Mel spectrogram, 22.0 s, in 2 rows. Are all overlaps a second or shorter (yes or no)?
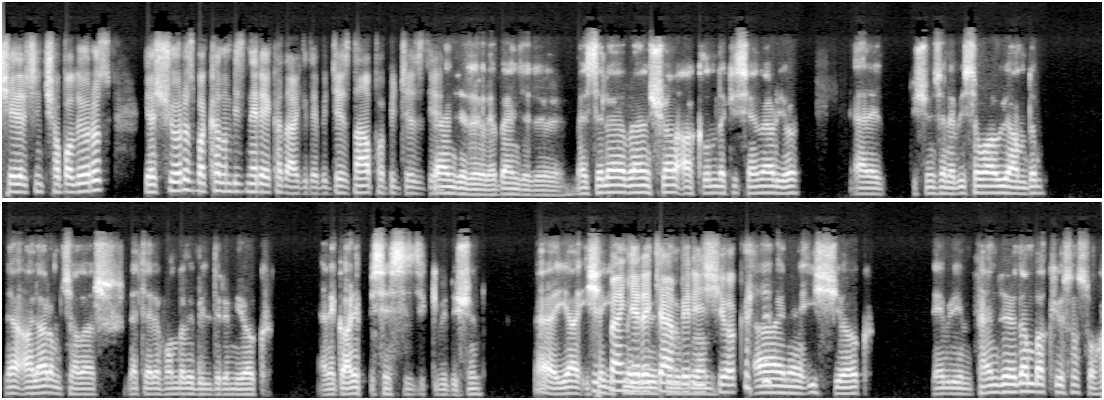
no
